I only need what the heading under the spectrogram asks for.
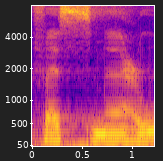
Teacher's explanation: Kemudian fasma'un, dan huruf nun di sini harus dialirkan sedikit karena huruf nun ini dia memiliki sifat tawassud ya, dia mengalir sedikit.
